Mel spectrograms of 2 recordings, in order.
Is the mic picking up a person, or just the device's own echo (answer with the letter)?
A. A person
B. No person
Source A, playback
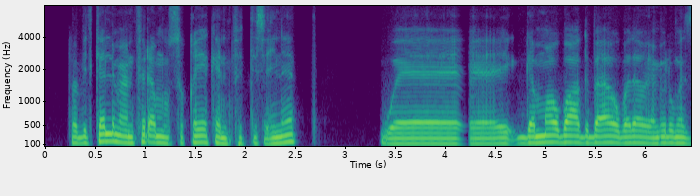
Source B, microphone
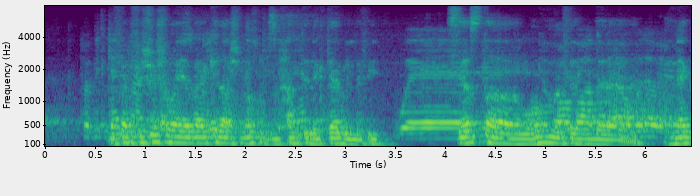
A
